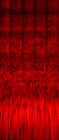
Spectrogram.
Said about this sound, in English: we're planing this fretboard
